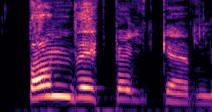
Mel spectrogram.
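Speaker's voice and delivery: tearful loud shout. Retelling her mother's phone call on Saturday evening; imitating mother crying, yelling. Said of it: "llorando me dice".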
